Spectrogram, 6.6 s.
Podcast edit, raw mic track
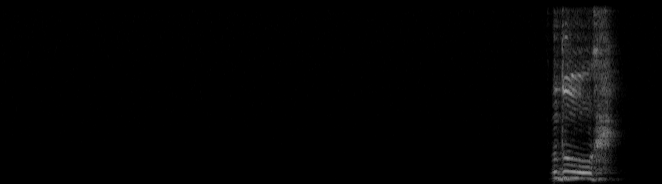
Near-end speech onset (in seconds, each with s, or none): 5.5 s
